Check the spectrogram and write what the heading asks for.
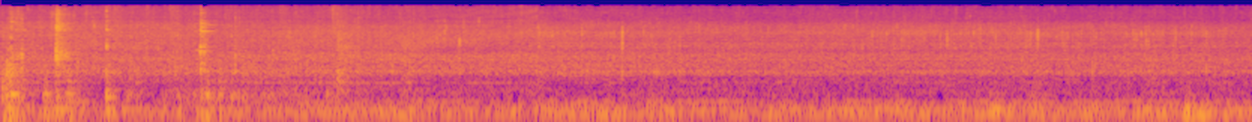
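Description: Chopped onions, tomatoes and ginger-garlic paste sizzling in oil in an iron kadhai, with a steel ladle knocking and scraping against the pan a few times in the first two seconds. After that a steady sizzle with small pops continues.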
